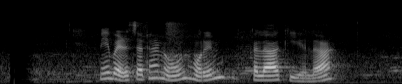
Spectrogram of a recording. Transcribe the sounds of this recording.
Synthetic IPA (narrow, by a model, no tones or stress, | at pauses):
meːbæɖəsaʈanoːnɦoɾenkəlaːkijə̰la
